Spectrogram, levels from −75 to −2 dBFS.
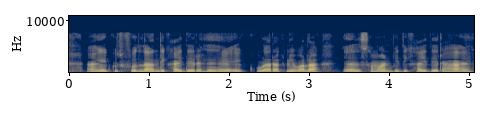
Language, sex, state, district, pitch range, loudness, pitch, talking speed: Hindi, male, Uttar Pradesh, Ghazipur, 145-150 Hz, -23 LUFS, 150 Hz, 200 wpm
